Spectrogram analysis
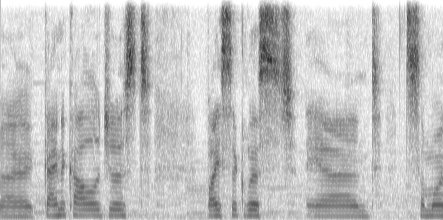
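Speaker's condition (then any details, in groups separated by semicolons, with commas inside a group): No condition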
